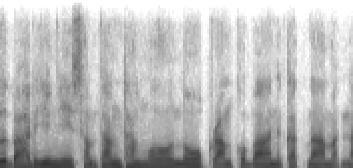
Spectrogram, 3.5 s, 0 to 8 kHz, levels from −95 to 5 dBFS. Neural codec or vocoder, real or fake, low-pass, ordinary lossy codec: codec, 16 kHz in and 24 kHz out, 0.8 kbps, FocalCodec, streaming, 65536 codes; fake; 7.2 kHz; Opus, 32 kbps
